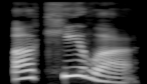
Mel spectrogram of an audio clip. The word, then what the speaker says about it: Akilah: It's pronounced Akilah Hughes.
